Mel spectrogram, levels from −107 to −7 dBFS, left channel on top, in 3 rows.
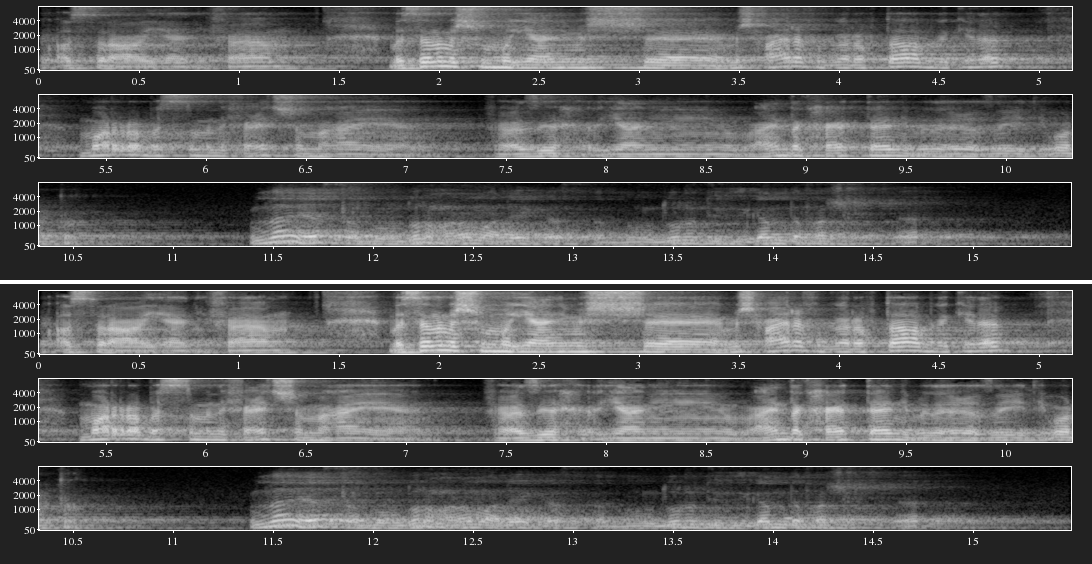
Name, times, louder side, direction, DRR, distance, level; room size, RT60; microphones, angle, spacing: voice 1, 0.0-10.5, right 3 dB, 55° right, 12 dB, 1.2 m, -29 dB
voice 2, 11.4-14.7, equal, 5° left, 3 dB, 1.6 m, -32 dB
28.5 x 19.0 x 9.5 m, 2.5 s
head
